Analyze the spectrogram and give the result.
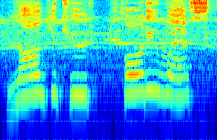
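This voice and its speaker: A man voicing a small, shrewd, polite talking fish in a small squeaky storybook voice. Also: steady tone, slow pace, music in the background. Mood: sly, polite.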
